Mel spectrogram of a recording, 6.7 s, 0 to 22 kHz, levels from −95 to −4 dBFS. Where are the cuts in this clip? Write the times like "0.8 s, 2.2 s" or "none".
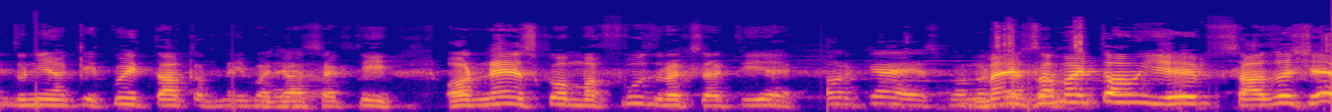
4.1 s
